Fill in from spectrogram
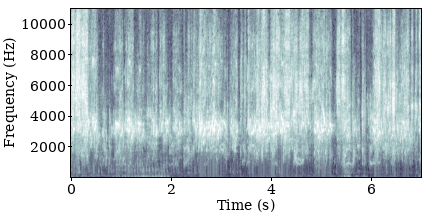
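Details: Budgerigars kept as pets in a busy chorus of rapid high tweets and scratchy warbles, several birds overlapping; a soft low rumble in the first two seconds and a brief thud near the end.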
